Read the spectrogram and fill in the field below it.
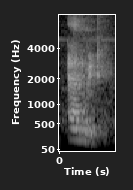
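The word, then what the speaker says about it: enmity: Exact pronunciation क्या होता है, एनिमिटी। मैं एन के बाद में pressure, I have not पुट the pressure, what is the pronunciation, एनिमिटी।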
